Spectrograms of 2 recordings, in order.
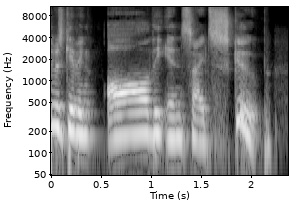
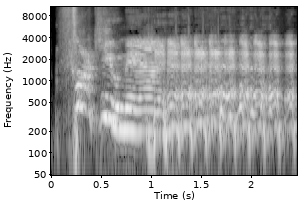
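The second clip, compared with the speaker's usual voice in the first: put-on angry drunk; 6 semitones higher than usual. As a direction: shout it like a belligerent drunk. Drunk friend turning aggressive.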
